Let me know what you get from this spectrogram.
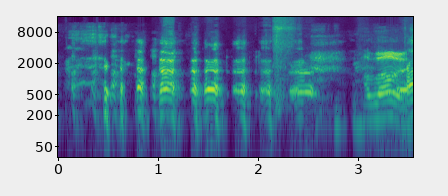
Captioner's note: laughs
